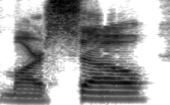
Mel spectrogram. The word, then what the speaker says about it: Marceaux: Marceaux is Marceaux, pronounced Marceaux. I'll have all the contact for information for Clair out at Industrial Talk.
